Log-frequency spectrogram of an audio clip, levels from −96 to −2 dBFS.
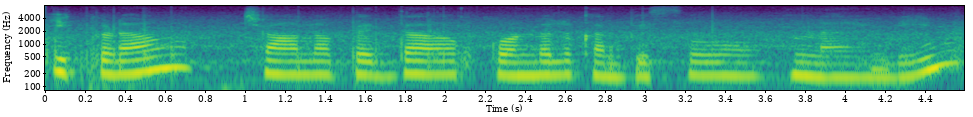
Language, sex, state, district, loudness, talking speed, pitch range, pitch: Telugu, female, Andhra Pradesh, Annamaya, -17 LUFS, 80 wpm, 185-205 Hz, 195 Hz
